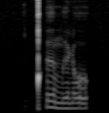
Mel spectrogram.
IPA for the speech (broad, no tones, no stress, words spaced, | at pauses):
ǃʼɘmɨɳo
